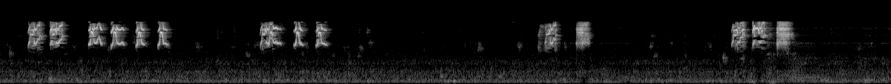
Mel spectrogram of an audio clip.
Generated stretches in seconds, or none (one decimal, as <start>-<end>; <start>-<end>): 5.7-6.3; 7.7-8.9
